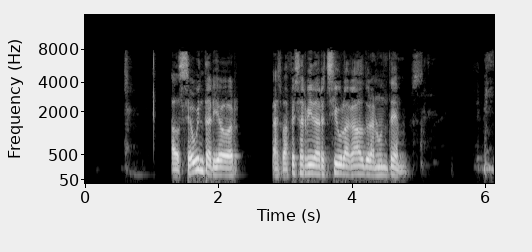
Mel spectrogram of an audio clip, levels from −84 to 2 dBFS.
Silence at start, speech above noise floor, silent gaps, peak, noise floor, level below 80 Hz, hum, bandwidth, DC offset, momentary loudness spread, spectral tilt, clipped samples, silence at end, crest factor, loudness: 1.3 s; 27 dB; 2.60-2.80 s, 5.61-5.76 s; -2 dBFS; -40 dBFS; -56 dBFS; none; 8.2 kHz; under 0.1%; 10 LU; -5.5 dB/octave; under 0.1%; 0 s; 14 dB; -14 LUFS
